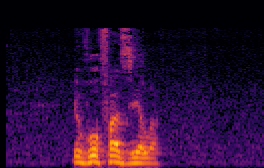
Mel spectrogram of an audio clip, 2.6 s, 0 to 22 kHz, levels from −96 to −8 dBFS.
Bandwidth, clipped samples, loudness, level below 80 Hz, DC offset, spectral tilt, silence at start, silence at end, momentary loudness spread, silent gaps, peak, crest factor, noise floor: 11.5 kHz; under 0.1%; -28 LUFS; -68 dBFS; under 0.1%; -7.5 dB/octave; 0.75 s; 1.05 s; 11 LU; none; -14 dBFS; 18 dB; -67 dBFS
